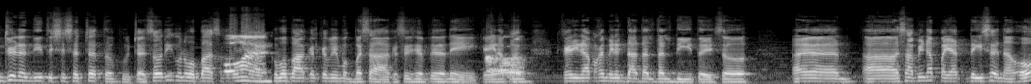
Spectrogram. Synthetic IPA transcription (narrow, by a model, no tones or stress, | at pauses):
ɪnd͡ʒonɐnd̪iːt̪oʃɐsɐt͡ʃat̪ːoput͡ʃɐt̪soːɾikʊŋnɐmɐbaːsɐkɐkʊŋmɐbaːɡɐlkɐmɛŋmɐɡ̚bɐsaʔkɐsɛʃɛmpɾɛɐnoɛkɐiːnapɐɐm | kɐiːnapɐkɐmɛnɐɡ̚d̪aːd̪ɐld̪ɐld̪iːt̪o̞ɛso̞ | ʔɐjanʔaːsaːbɪnɐpɐjɐt̪̚d̪ɐjsɐnɐʔo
